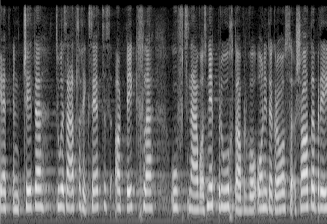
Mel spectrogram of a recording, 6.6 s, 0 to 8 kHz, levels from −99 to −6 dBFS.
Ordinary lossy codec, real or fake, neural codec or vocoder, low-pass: none; real; none; 7.2 kHz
